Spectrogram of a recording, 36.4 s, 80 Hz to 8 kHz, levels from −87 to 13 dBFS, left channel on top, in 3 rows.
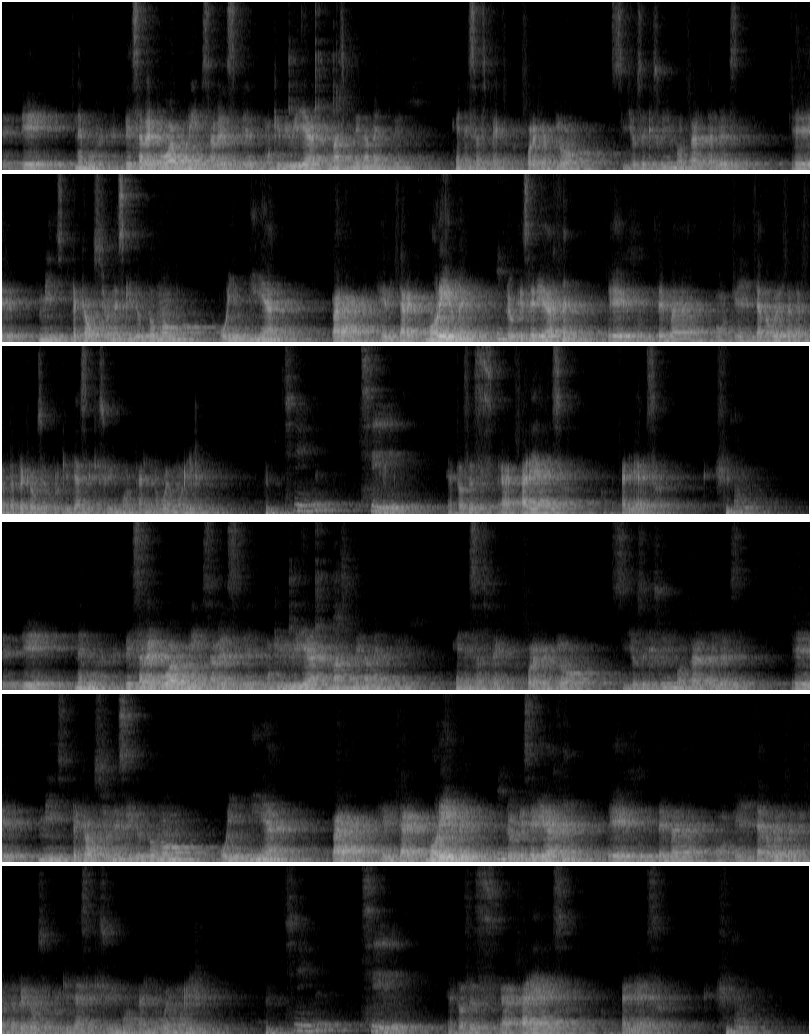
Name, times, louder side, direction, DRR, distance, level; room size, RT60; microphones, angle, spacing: voice 1, 0.3-6.0 6.8-7.5 7.9-8.6 9.2-11.0 11.8-12.3 12.6-14.8 15.4-16.3 17.1-19.1 19.7-20.7 21.2-22.6 22.8-27.2 28.2-28.3 29.9-30.0 30.9-32.7 33.5-34.1 35.0-35.2, left 1 dB, 45° left, 0 dB, 0.9 m, -32 dB
voice 2, 19.5-19.9 28.5-29.0 29.6-30.5 35.2-35.3, equal, 60° left, -6 dB, 1.7 m, -39 dB
7.4 x 4.3 x 5.8 m, 2.2 s
head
